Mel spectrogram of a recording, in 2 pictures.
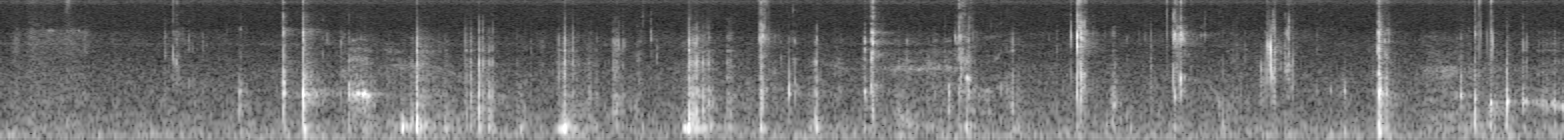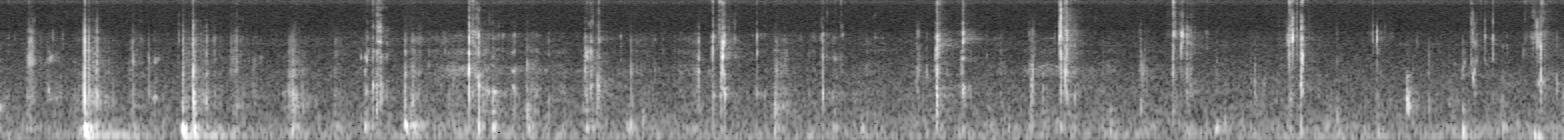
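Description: Crunchy biting and chewing of chalky dry clay chunks, heard close up. A run of irregular sharp crunches starts about two seconds in and keeps going, a few every second.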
